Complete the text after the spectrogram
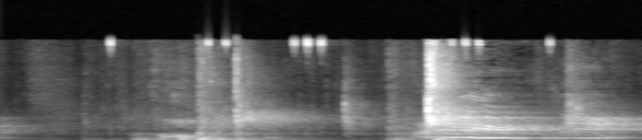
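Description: Fencers shout loud, drawn-out cries that echo around a large hall.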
